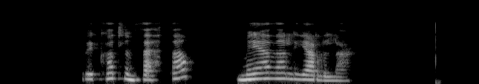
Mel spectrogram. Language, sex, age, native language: Icelandic, female, 50-59, Icelandic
